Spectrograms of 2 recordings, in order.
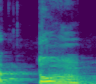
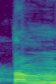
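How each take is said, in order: First: तुम with a short "u", as in "put"; short u vowel. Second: तम with a short "a", like "tum" in English tummy; inherent short a. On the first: Teacher shows learners the added vowel sign, तुम with short u. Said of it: "छोटे ऊ की मात्रा लगाएंगे". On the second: Teacher reads the letters before adding the vowel sign, तम with short a. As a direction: say तम with no u sound, just short a. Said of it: "ते को पेश का तलफ़ुज़ देना है". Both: Shown as a demonstration.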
